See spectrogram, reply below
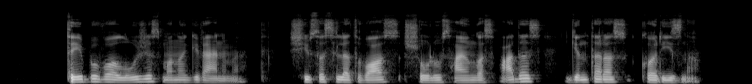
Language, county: Lithuanian, Kaunas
